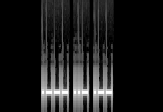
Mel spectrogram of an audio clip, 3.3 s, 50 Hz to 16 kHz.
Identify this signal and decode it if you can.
Morse code, heard as a keyed tone, about 31 wpm, 700 Hz. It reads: JUW
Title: Three Challenging Letter-Number Combinations 30wpm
